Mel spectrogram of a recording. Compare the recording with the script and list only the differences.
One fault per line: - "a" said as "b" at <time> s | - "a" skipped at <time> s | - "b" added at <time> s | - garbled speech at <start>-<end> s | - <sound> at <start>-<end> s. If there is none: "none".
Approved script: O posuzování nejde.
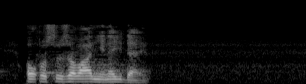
none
